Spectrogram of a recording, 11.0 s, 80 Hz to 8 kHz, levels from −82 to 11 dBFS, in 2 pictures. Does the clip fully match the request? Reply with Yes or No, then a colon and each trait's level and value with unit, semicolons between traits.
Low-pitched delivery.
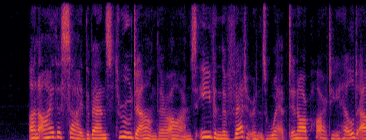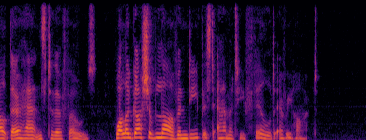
No: high, 205 Hz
